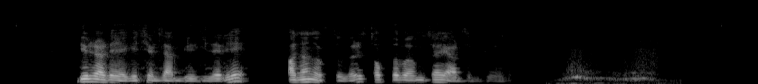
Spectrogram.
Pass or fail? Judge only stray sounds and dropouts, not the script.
fail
